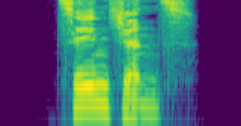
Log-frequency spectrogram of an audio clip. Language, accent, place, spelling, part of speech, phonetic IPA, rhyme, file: German, Germany, Berlin, Zähnchens, noun, [ˈt͡sɛːnçəns], -ɛːnçəns, De-Zähnchens.ogg
- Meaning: genitive of Zähnchen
